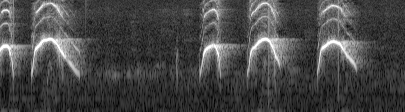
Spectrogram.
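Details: Cockatiel kept at home gives loud, clear arched whistles, rising then falling, one pair at the start and a rapid trio after a short pause.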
